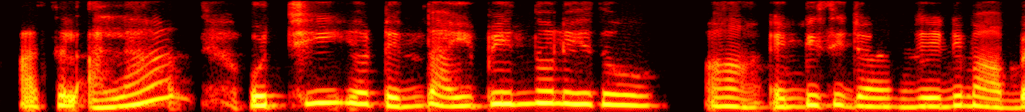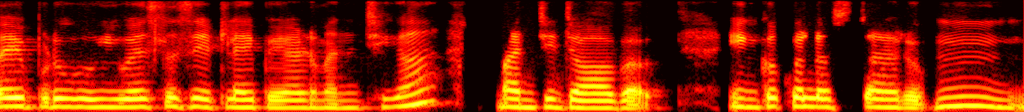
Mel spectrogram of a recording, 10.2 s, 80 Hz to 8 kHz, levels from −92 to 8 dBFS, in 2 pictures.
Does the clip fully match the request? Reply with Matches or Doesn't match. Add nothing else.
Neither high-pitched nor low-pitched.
Doesn't match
